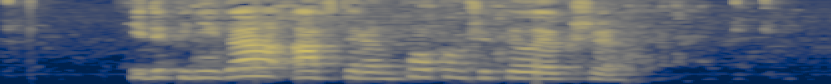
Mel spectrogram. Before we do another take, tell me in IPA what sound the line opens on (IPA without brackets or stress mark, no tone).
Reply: t̪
